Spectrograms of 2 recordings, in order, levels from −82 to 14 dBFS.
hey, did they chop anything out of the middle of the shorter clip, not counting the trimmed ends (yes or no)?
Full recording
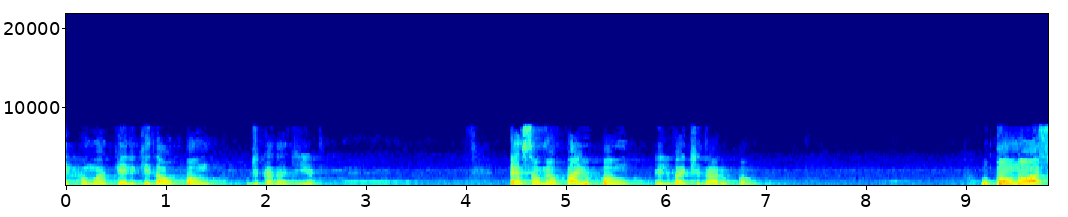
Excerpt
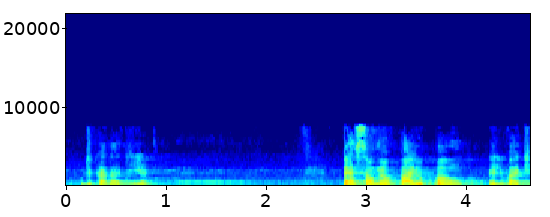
no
